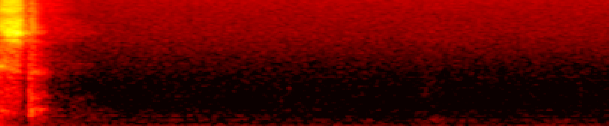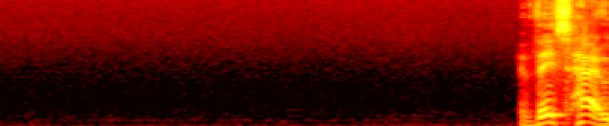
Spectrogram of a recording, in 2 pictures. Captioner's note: silence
